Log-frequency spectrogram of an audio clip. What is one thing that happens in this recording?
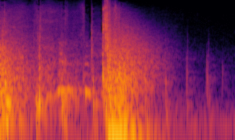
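A door slams shut with a heavy thud.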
